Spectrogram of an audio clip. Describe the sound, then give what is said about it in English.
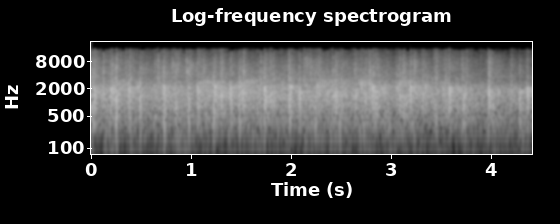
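A church audience claps together in steady, sustained applause to thank the people who serve each Sunday in the TV broadcast room, many hands producing a dense, crackling patter at an even level throughout, with no voices over it. “So let's give them a round of applause this morning and thank them for their service.”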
